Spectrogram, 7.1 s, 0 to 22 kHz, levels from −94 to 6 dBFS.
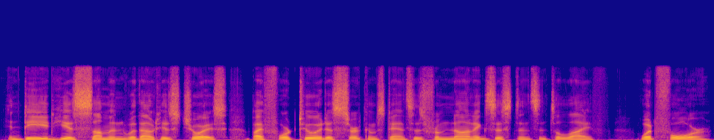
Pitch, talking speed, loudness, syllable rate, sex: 140 Hz, 145 wpm, -18 LUFS, 4.8 syllables/s, male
